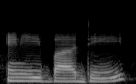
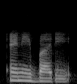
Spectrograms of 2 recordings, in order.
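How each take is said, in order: First: The middle consonant is a full, careful D. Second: The middle consonant is a quick flap. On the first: The speaker calls it wrong. "So not" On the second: The speaker calls it right. "we also have a flap T"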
